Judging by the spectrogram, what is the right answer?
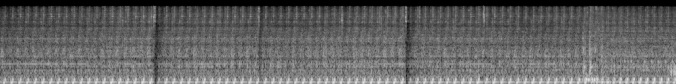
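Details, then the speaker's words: Suzuki Eiger 4x4 ATV that wouldn't move, just after fitting a new drive belt and refitting the clutch: put in gear, low, even single-cylinder thumping as it pulls away with no slipping or grinding; normal running after repair. "she's moving. Oh yeah, that's gonna work. Oh yeah. All right, she moves."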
